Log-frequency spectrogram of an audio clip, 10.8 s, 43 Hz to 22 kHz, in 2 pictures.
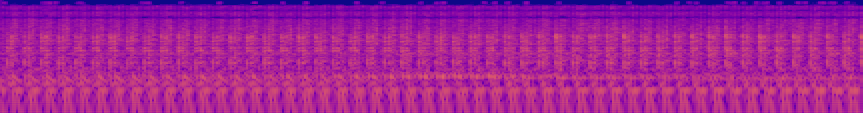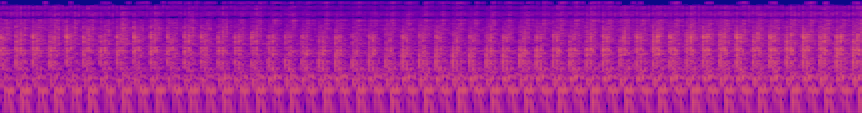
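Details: Yanmar 1700 diesel just after swapping a clogged old muffler (rattled like sand or rust inside) blamed for lack of power: steady, even idle chug with regular firing and no misses or knocks; it runs healthy now.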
